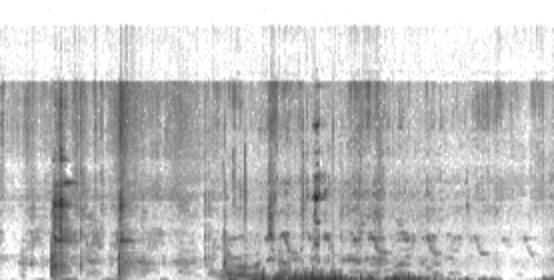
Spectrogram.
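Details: Nili-Ravi buffalo kept for sale in Pakistan gives a deep, harsh moo lasting nearly three seconds. It starts with a brief, clearer tone and then turns rough and low. Short voices and knocks are heard around it.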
